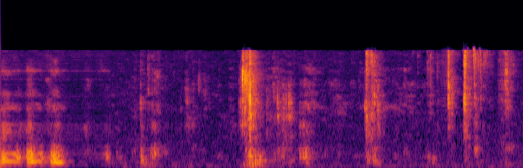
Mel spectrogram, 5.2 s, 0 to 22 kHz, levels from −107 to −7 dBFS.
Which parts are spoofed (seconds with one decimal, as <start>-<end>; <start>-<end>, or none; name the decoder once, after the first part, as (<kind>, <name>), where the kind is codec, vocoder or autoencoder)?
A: 0.0-1.1 (vocoder, HiFi-GAN)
